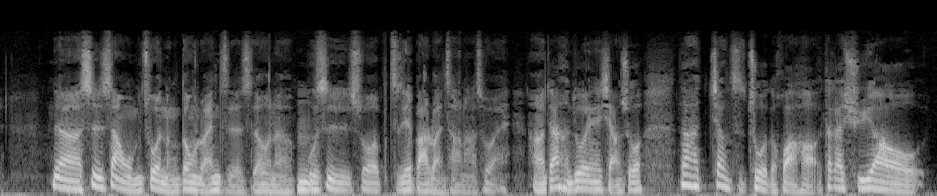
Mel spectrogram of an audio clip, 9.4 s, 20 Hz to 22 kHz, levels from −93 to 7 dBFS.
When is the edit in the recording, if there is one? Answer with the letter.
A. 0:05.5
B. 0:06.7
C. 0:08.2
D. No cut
A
